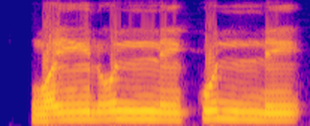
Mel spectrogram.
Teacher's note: تنوین یا نون ساکن کے بعد لام یا را آتا ہے، یعنی حرف یرملون میں سے اگر لام را آ رہا ہے تو یہاں ادغام تام ہوتا ہے، اس کو بغیر غنہ کے ساتھ پڑھتے ہیں. ویل لکل، کلی دیکھیں کاف کے اوپر بھی پیش ہے اور لام کے نیچے بھی زیر ہے.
